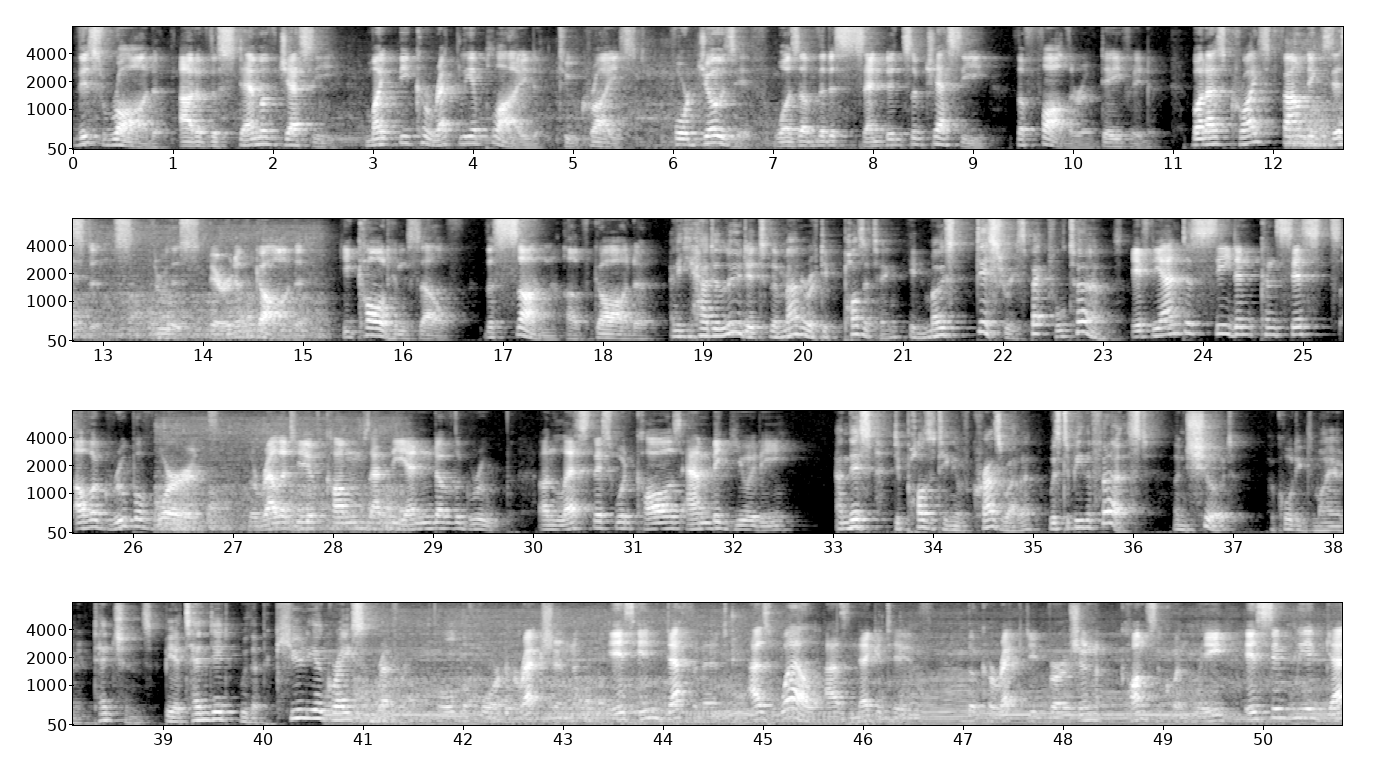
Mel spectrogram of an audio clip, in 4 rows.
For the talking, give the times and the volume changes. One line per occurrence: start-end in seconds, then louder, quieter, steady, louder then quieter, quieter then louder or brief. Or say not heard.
0.0-50.7 steady.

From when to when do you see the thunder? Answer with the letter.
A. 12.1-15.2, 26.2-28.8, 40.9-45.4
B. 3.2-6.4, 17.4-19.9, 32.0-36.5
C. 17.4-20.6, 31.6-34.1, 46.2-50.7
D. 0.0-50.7
A.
